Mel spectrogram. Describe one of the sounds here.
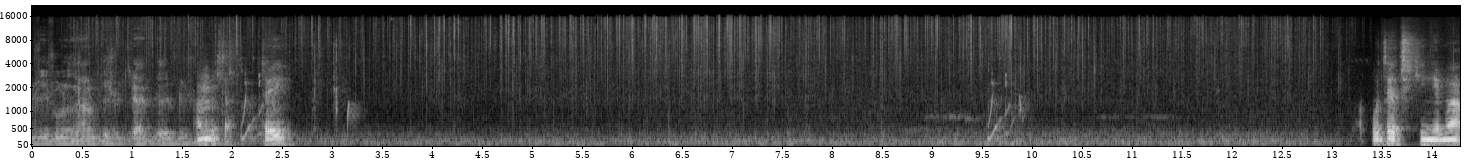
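A fire hisses and crackles steadily in a stove.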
